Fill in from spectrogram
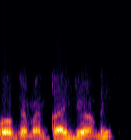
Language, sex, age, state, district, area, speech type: Telugu, male, 18-30, Telangana, Jagtial, urban, conversation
